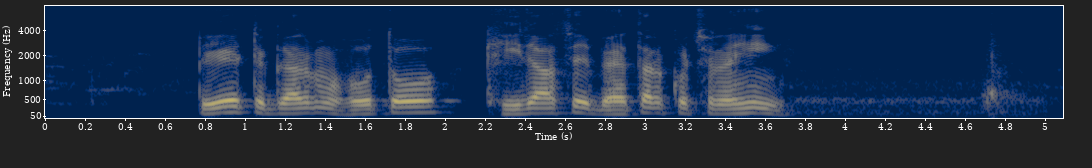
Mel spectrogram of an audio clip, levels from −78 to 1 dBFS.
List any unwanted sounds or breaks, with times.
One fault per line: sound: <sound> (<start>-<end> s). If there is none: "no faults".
sound: whoosh (4.7-4.9 s)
